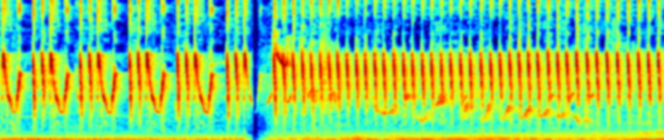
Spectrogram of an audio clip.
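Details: Bar-winged prinia (cigun) singing vigorously in the 'tarikan bren' style, a lure recording to make birds sing: fast repeated high V-shaped whistled sweeps, then a rapid buzzy trill of evenly spaced ticks with faint descending notes.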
